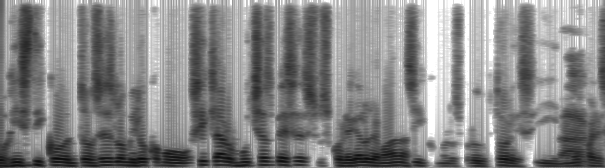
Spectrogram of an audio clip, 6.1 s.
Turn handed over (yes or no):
no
